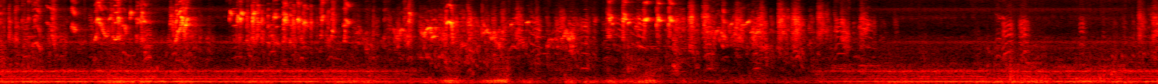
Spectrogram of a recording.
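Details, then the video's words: Several finches eating rice chirp continuously, with thin, rapid, high-pitched tweets packed densely in the first two-thirds before thinning out, against a constant low background hum. "Beautiful finches eating rice 🍚 birds chirping sounds"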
